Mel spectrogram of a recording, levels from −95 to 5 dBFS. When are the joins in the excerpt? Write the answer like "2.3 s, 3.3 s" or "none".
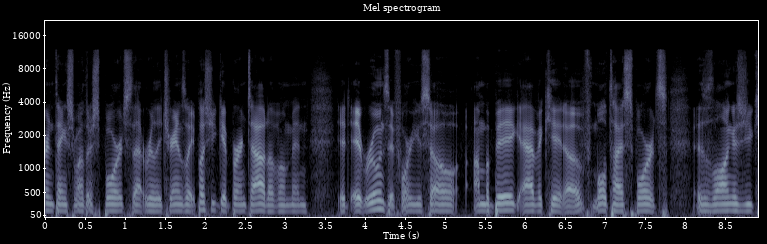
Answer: none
